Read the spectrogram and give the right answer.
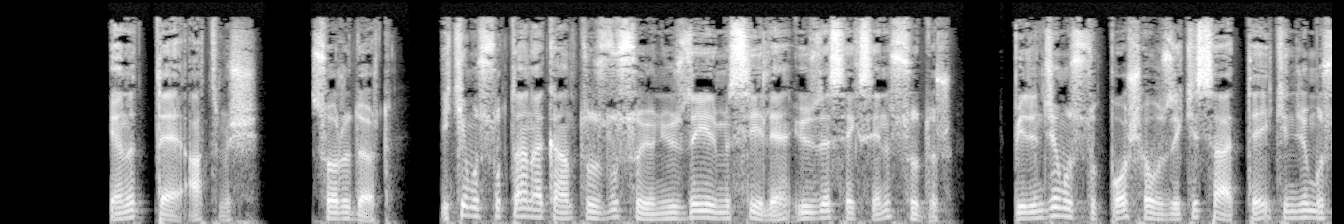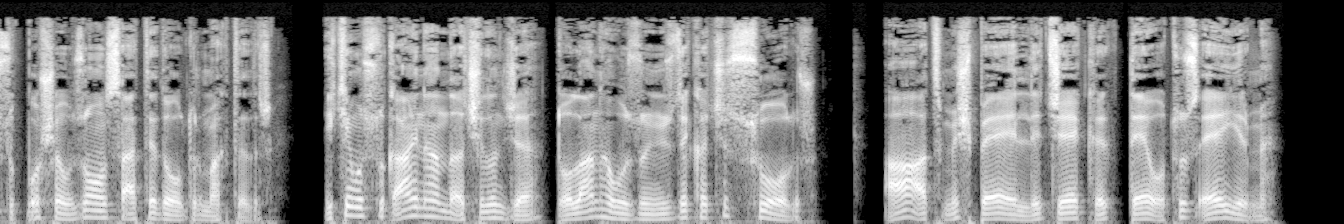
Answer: Yanıt D 30.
